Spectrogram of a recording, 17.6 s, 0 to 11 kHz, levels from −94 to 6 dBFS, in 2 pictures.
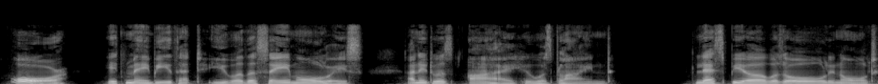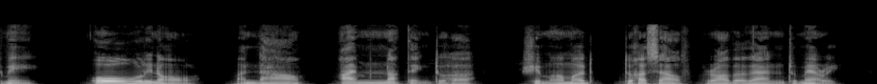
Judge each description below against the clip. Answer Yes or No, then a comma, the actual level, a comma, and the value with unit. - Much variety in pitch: Yes, wide, 7.1 semitones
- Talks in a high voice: No, very low, 90 Hz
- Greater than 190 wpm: No, average, 145 wpm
